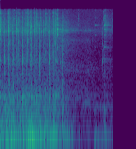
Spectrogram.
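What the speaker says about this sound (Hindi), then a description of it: "साइड का जो कपड़ा है एक्स्ट्रा काटा था उसको अंदर की तरफ फोल्ड करते हुए सिलाई लगाऊंगी।" A sewing machine stitches along folded-in edges of fabric, a steady rapid mechanical rattle that slows and thins out before a final short burst and abrupt stop.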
